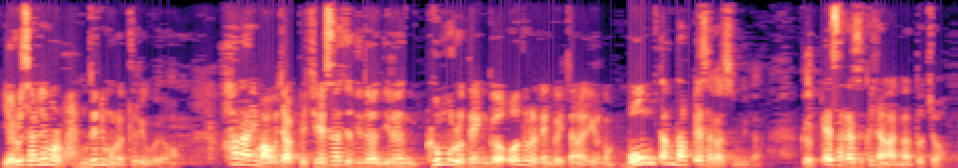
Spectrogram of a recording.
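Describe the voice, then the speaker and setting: A man who is a pastor, teaching a Bible study sermon and leading his congregation to read Scripture aloud with him. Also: high-pitched. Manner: animated, leads congregation in reading aloud. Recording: long reverb of a hall.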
